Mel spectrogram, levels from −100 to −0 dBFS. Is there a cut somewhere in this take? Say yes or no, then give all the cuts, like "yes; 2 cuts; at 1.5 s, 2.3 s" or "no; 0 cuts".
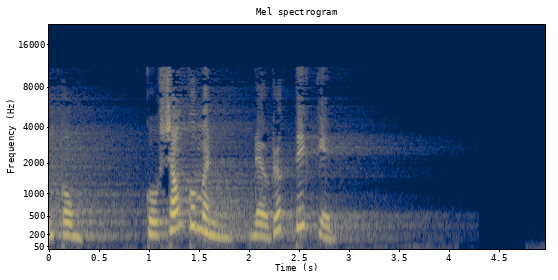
no; 0 cuts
